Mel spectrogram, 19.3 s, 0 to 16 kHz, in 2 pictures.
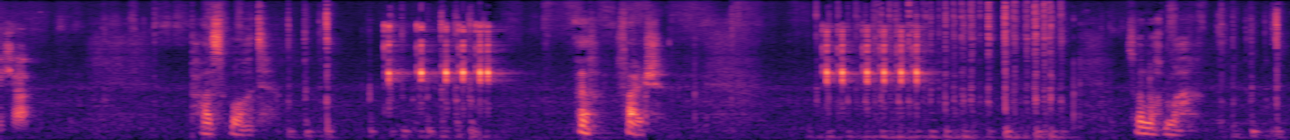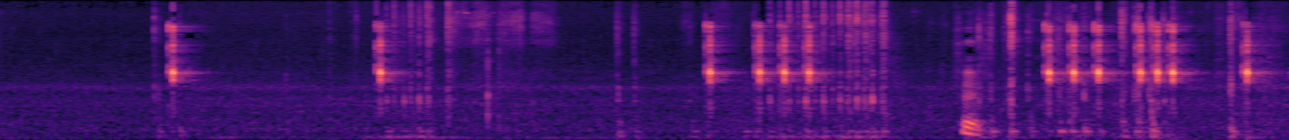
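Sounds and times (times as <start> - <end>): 
speech: 0.0 - 0.3, 1.4 - 2.4, 4.3 - 5.1, 8.5 - 9.1, 16.9 - 17.3
keyboard keys clicking as a password is typed using VoiceOver: 2.2 - 3.8, 6.1 - 8.0, 12.5 - 13.1, 14.3 - 16.4, 17.0 - 19.3
person murmuring: 16.8 - 17.2.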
